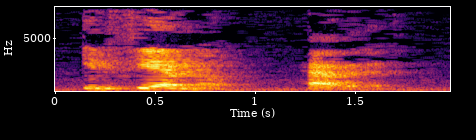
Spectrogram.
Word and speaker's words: infierno: How many syllables does the word infierno have in it?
